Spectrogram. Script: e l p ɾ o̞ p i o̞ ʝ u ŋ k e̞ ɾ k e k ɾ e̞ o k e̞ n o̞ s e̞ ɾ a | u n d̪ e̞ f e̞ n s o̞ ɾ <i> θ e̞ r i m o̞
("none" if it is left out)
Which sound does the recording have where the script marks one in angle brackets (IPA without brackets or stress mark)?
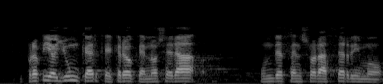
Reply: a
